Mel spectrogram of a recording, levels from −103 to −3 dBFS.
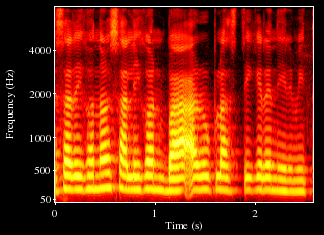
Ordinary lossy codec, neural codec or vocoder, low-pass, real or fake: none; none; none; real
